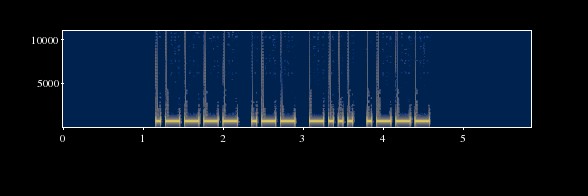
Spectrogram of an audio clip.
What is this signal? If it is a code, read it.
Morse code, heard as a keyed tone, about 20 wpm, 700 Hz. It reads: 1WBJ
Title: Four Challenging Letter-Number Combinations 20wpm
